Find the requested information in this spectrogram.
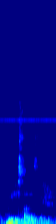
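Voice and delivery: whisper. Shown as a demonstration. Teacher whispers the reminder to the class, softly. Teacher echoes students' thinking.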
